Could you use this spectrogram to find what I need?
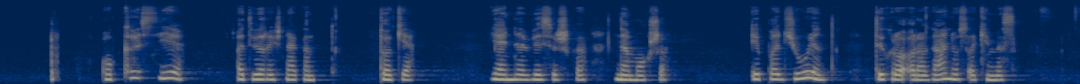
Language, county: Lithuanian, Kaunas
